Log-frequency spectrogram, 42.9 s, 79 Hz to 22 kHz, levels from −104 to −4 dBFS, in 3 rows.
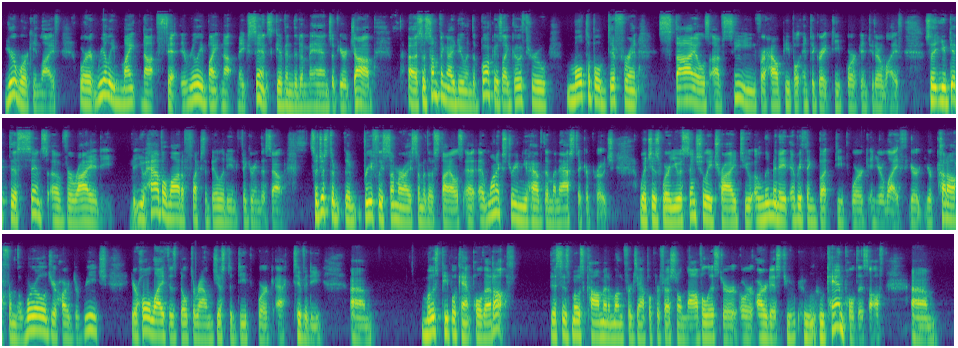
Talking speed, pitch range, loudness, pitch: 210 wpm, 120-150 Hz, -19 LUFS, 130 Hz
